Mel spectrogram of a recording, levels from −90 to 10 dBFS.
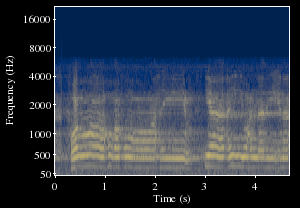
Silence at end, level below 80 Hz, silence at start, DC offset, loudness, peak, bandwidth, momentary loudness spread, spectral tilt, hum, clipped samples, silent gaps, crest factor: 0 s; -52 dBFS; 0 s; 0.2%; -21 LUFS; -8 dBFS; 5.8 kHz; 7 LU; -7 dB/octave; none; under 0.1%; none; 14 dB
